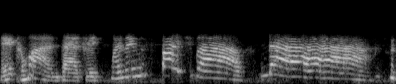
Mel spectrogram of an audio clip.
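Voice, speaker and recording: A cartoonish character voice with a high pitch swings very widely in pitch while talking at a very slow pace. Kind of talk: cartoon impressions. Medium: game stream.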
